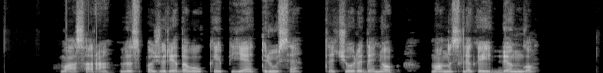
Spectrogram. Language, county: Lithuanian, Šiauliai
